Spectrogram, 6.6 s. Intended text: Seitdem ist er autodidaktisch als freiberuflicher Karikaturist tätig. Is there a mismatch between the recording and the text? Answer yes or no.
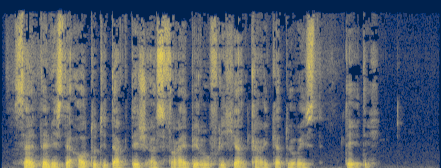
no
